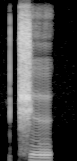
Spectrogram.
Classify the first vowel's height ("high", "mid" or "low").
high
